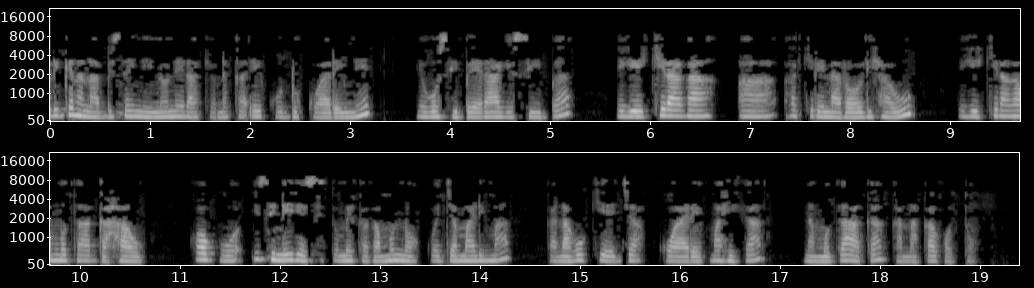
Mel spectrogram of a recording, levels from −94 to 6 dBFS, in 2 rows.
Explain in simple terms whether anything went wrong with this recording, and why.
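MP3 compression damage runs through the whole recording, from the first second to the last. The speech has nothing above about 9 kHz, so s sounds are dull, and the rest has a watery, swirling edge, with sharp sounds smeared. This is likely from squeezing the file hard to save space: the encoder drops the high treble and discards quieter details, which flicker in and out moment to moment.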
